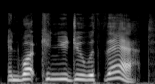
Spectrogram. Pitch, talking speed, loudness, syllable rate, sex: 215 Hz, 270 wpm, -17 LUFS, 5.0 syllables/s, female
